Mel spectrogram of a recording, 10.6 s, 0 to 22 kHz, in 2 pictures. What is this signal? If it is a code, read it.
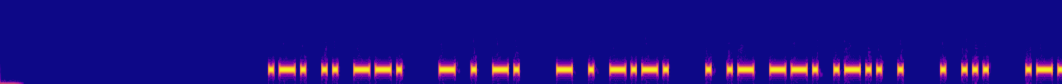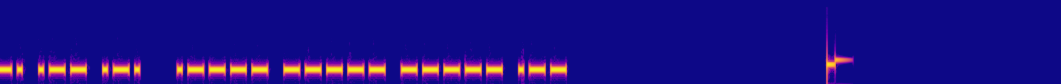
Morse code, heard as a keyed tone, about 44 wpm, 700 Hz. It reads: RIG TEN TEC EAGLE ES PWR 100W
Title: Practice QSO - Exchange 2 - Info - 45wpm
